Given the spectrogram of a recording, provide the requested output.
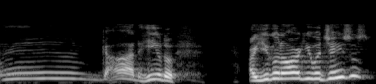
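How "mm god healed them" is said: softer, hesitant mock voice with a hum; mock the cautious believer; doubtful hedging. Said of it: "They think".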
